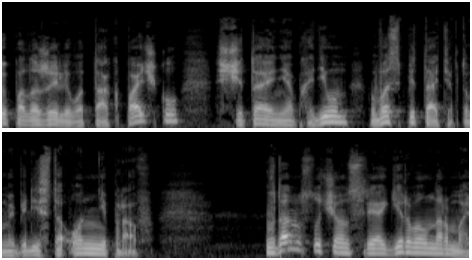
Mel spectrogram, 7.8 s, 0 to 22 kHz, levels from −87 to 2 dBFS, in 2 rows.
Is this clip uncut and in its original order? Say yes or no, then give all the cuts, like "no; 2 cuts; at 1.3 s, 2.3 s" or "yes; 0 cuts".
yes; 0 cuts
